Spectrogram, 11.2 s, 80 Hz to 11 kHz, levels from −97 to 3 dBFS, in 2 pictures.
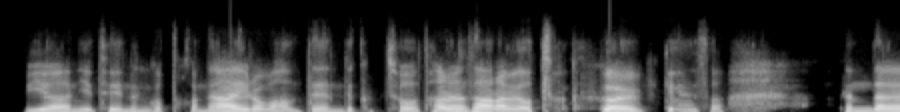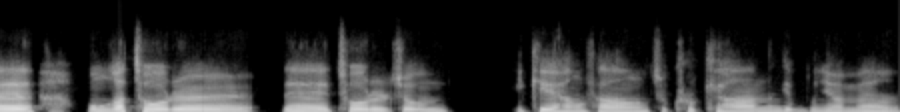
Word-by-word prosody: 위안이 205 0 0
되는 200 -1 -4
것도 205 -1 -9
같 180 +2 -7
아 225 +2 +6
이러면 205 -1 +1
안 175 - -6
되는데 190 -1 -4
그쵸. 200 -1 -5
다른 225 +1 +3
사람이 250 -5 +6
어떻게 190 -1 -2
그걸 205 -2 +5
그렇게 205 +1 -7
해서 200 -1 -9 0.7
근데 225 -2 +4 0.3
뭔가 225 0 +1
저를 225 -1 +1 0.2
네 215 -2 0
저를 220 0 0
좀 210 -1 -4 0.4
이렇게 200 +2 -3
항상 210 -2 -3
좀 - - -16
그렇게 215 +1 -11
하는 230 0 -4
게 210 - -5
뭐냐면 105 - -6
210 Hz, 310 characters per minute, -20 LUFS, 200-225 Hz, 0.7 s, 아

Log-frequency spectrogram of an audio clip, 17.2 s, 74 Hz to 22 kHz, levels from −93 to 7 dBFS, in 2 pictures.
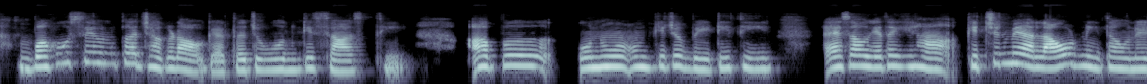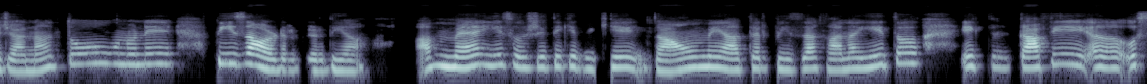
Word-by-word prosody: बहू 240 +7 +2
से 325 +1 -7
उनका 305 0 -4
झगड़ा 230 -4 0
हो 185 - +3
गया - - -4
था 195 - +2
जो 205 - -1
वो 200 +1 -2
उनकी 205 +2 -2
सास 185 -4 0
थी। - - -7 0.6
अब 250 0 +5 0.6
उन्हों 240 +2 +4
उनकी 240 +1 +1
जो 255 +1 -1
बेटी 215 0 -2
थी, 215 -1 -2 0.4
ऐसा 245 +4 +3
हो 260 - +3
गया 240 -1 +2
था 260 +1 0
कि 250 0 -2
हाँ 215 -4 +1
किचन 260 +4 -3
में 305 - +3
अलाउड 250 +2 +6
नहीं 245 -3 0
था 230 - +1
उन्हें 215 -1 0
जाना। 190 +2 -3
तो 290 0 -4 0.2
उन्होंने 290 0 -5 0.3
पिज़्ज़ा 300 -3 +4
ऑर्डर 200 -2 +1
कर 195 -2 -7
दिया। 195 +2 -5 0.4
अब 220 +5 0
मैं 235 +3 +4
ये 270 +1 -4
सोच 240 -4 -5
रही 235 - -3
थी 250 - -2
कि 250 0 -4
देखिए 230 +2 -4 0.2
गाँव 190 +1 +4
में 245 -1 +1
आकर 210 +2 -1
पिज़्ज़ा 215 +1 -3
खाना 205 0 -2
ये 235 +5 -2
तो 310 0 -2 0.4
एक 240 -2 -7
काफ़ी 255 +4 +4
अ, 240 +1 0
उस 260 +4 -4
235 Hz, 195 wpm, -20 LUFS, 215-260 Hz, 0.6 s, अलाउड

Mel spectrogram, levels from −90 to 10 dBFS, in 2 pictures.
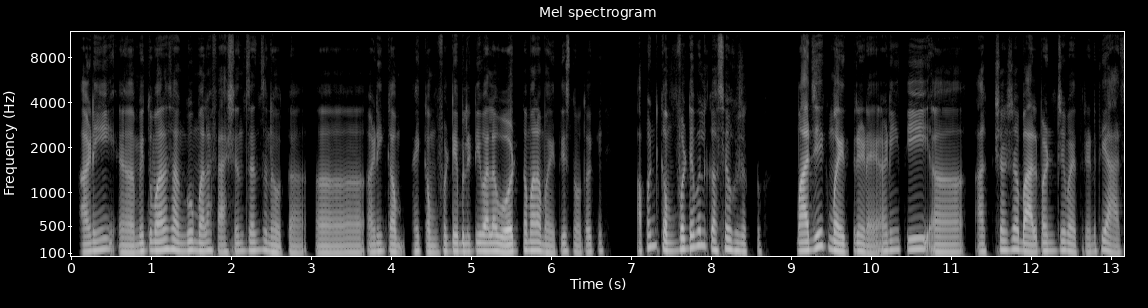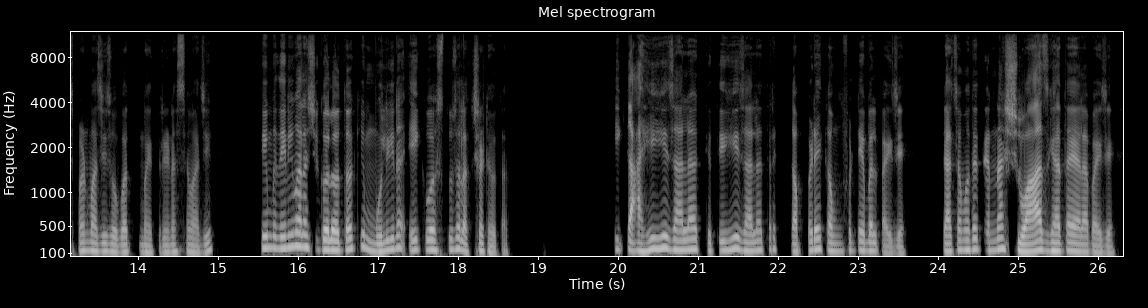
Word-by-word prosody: आणि 135 +6 0
अ, 105 -1 +1
मी 120 +3 +1
तुम्हाला 135 +2 +4
सांगू, 135 -3 +2
मला 130 0 +2
फॅशन 115 +2 -3
सेन्स 135 +2 -1
नव्हता 105 -5 -1 0.2
अ, 105 - -4 0.6
आणि 120 +2 0
कम 110 -3 0 0.3
कम्फर्टेबिलिटीवाला 120 +3 +1
वर्ड 115 0 +6
तर - - +1
मला 135 0 +4
माहितीच 110 +1 -2
नव्हतं, 110 0 -4
की 125 - -8 0.5
आपण 190 +1 -2
कम्फर्टेबल 155 +10 +2
कसे 145 +1 +1
होऊ 145 -4 +3
शकतो? 120 -2 -4 0.5
माझी 135 +7 +5
एक 200 -3 -2
मैत्रीण 125 -4 +2
आहे 100 0 -2
आणि 135 +3 -1
ती 150 +1 -2 0.2
अ, - - -1 0.6
अक्षरशः 145 +5 -1
बालपणची 125 +4 0
मैत्रीण 110 -3 -2
आहे, 120 - -9
ती 145 - 0
आज 105 -5 -3
पण 130 +1 -1
माझीसोबत 120 -4 -1 0.2
मैत्रीण 105 +1 -4
असते 115 0 -6
माझी. 105 +3 -3 0.6
ती 175 - +3
म 175 -1 -1
तिनी 175 +2 +3
मला 200 -1 +4
शिकवलं 145 -2 +4
होतं, 140 +3 +3
की 195 - -2
मुलीनं 140 +4 +1
एक 145 +2 -3
वस्तूचं 150 +2 0
लक्ष 130 -1 -3
ठेवत. 105 -7 -3 1.4
की 150 - -6
काहीही 145 +7 +3
झालं, 150 0 +3
कितीही 135 +6 0
झालं 135 -1 0
तर 155 - -7 0.2
कपडे 140 +6 0
कम्फर्टेबल 130 +1 -2
पाहिजे. 95 -1 -5 0.5
त्याच्यामध्ये 145 +6 0
त्यांना 150 +1 -1
श्वास 130 +2 +5
घेता 130 0 +2
यायला 120 -3 +2
पाहिजे. 100 -1 -3
130 Hz, 155 wpm, -23 LUFS, 115-145 Hz, 1.4 s, वर्ड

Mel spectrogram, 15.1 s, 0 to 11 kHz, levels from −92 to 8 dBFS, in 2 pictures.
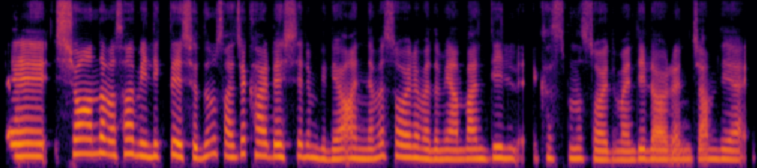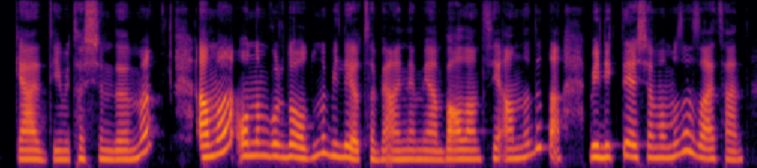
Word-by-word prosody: Iıı, 245 0 +5
şu 285 - +1
anda 290 +1 +4
mesela 275 +1 +1
birlikte 245 +2 0
yaşadığımı 240 +3 +1
sadece 245 +1 -1
kardeşlerim 235 -4 0
biliyor, 185 0 -1
anneme 200 +3 0
söylemedim. 215 -6 0
Yani 185 0 -1
ben 190 -1 0
dil 205 -2 0 0.2
kısmını 200 -1 -5
söyledim. 175 -3 -3
Hani, 175 0 -2
dil 190 -1 -1
öğreneceğim 185 - -4
diye 180 -1 -2 0.3
geldiğimi, 180 -1 -1
taşındığımı 180 - -1 0.5
ama 255 +10 +8
onun 250 0 +1
burada 240 -1 +1
olduğunu 230 +7 0
biliyor 225 -7 +2
tabii 180 0 -5
annem. 180 +1 -2
Yani 175 -1 -2
bağlantıyı 185 +1 0
anladı 210 - -1
da, - - 0 0.3
birlikte 225 +2 +2
yaşamamıza 225 +6 0
zaten, 195 - -2
205 Hz, 145 wpm, -23 LUFS, 185-240 Hz, 0.5 s, ama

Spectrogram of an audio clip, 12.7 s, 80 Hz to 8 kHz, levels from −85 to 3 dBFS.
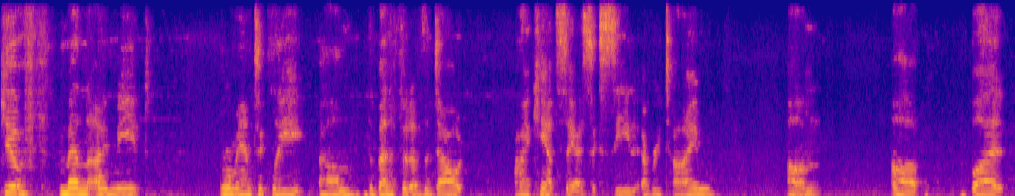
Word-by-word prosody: give 265 -4 +1
men 230 0 +8
I 220 -1 +2
meet 215 +1 -2 0.9
romantically, 205 -4 0 0.2
um, 185 -1 -1
the 200 +3 -3
benefit 195 +2 +1
of 180 0 0
the 190 - -2
doubt. 180 +2 +1 0.6
I 195 -2 -3
can't 205 0 -1
say 170 - 0
I - - 0
succeed 175 -1 0
every 185 +1 -5
time. 205 +3 -2 0.9
Um, - - -2 0.9
uh, 180 -4 +2 0.7
but 185 -3 +2
195 Hz, 100 wpm, -21 LUFS, 185-215 Hz, 0.9 s, men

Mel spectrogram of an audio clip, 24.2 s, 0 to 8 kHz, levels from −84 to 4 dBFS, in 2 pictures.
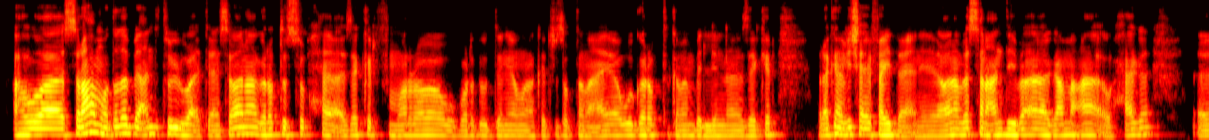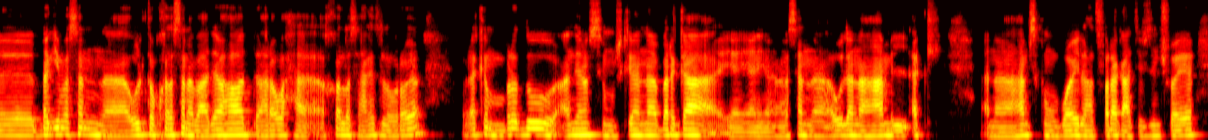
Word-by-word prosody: هو 135 +2 +5 0.2
الصراحة 150 +8 +6
الموضوع 150 -4 +2
ده 165 - +6
بيبقى 150 -5 +1
عندي 150 +2 -2
طول 145 +1 +1
الوقت، 120 -5 0
يعني 110 - -3
سواء 135 +6 +2
أنا 150 0 +4
جربت 130 +1 -1
الصبح 140 0 -4
أذاكر 120 +4 -2
في 130 -2 -11
مرة، 120 +1 0
وبرضه 110 +1 -6
الدنيا 110 0 -5
ما 110 -1 -4
كانتش 110 0 -10
ضابطة 110 0 -6
معايا، 110 +3 -3
وجربت 120 +1 -2
كمان 115 -1 -4
بالليل 110 0 -2
إن 110 - -4
أنا 110 0 -3
أذاكر، 110 +3 -4 0.4
ولكن 125 +5 +1
ما 135 - +2
فيش 145 0 +2
أي 130 -1 +2
فايدة. 125 -3 +2
يعني 105 +1 -5
لو 110 +2 +2
أنا 130 +1 +4
بس 135 0 0
أنا - - +5
عندي 125 +2 +3
بقى 125 -1 +3
جامعة 120 +1 +2
أو 100 - -5
حاجة، 130 +7 -4 0.5
آآ 115 0 -2
باجي 130 +5 -1
مثلًا 125 -6 -1
أقول 120 +5 0
طب 125 -2 +1
خلاص 125 +1 0
أنا 120 - +3
بعديها 110 +3 +2
هاقعد 125 -1 +3
هاروّح 115 +2 -1
أ 100 -2 -3
أخلّص 125 +2 -3
حاجات 120 +4 -3
اللي 115 -3 -3
ورايا، 125 +9 -1 0.4
ولكن 125 -1 -4
برضه 135 -2 +1
عندي 125 +3 -1
نفس 130 0 +1
المشكلة، 115 +2 -3
إن 120 - +2
أنا 120 - +4
بارجع 125 -1 +3
يعني 95 0 -6
يعني 95 0 -5
أنا 100 +1 -9
مثلًا 110 -3 -3
أقول 115 +2 -1
أنا 115 -2 +3
هاعمل 110 0 +2
أكل، 125 +3 -7 0.4
أنا 100 +2 -2
هامسك 120 +1 -2
الموبايل، 115 +2 0
هاتفرج 115 +2 0
على 105 - +3
التلفزيون 105 +1 -7
شوية، 115 +2 -1
120 Hz, 200 wpm, -22 LUFS, 110-130 Hz, 0.5 s, الصراحة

